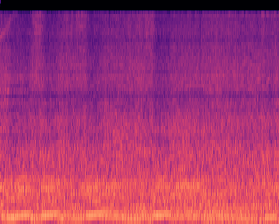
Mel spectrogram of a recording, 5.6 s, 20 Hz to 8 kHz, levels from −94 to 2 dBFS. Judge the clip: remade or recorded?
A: remade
